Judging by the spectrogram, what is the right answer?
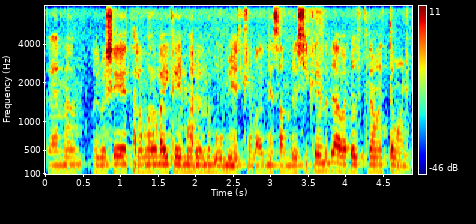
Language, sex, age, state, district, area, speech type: Malayalam, male, 18-30, Kerala, Wayanad, rural, spontaneous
